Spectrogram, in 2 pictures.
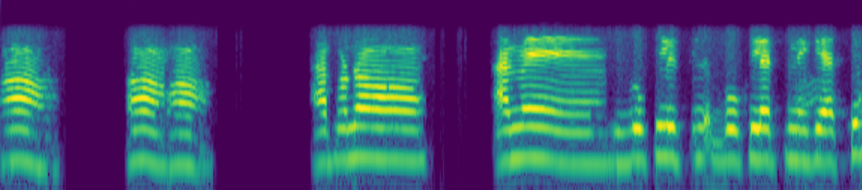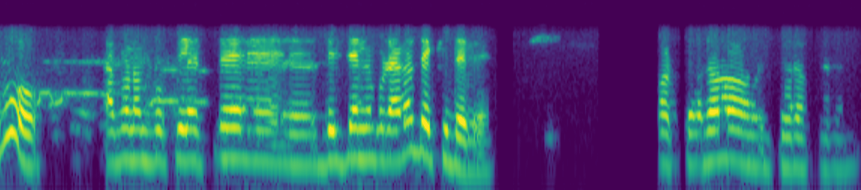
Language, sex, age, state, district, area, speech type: Odia, female, 60+, Odisha, Sundergarh, rural, conversation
